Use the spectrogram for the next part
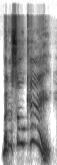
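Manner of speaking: very high, playful consoling voice; high-pitched reassurance. Pretend. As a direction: reassure him way up in falsetto. Consoling co-host over number mix-up.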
